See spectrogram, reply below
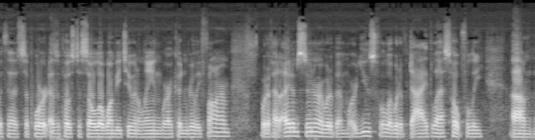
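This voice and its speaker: A man giving casual, rambling live commentary over his own match, often correcting himself and addressing viewers as guys. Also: deep voice. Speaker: gameplay commentator. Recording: loud game music behind voice.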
